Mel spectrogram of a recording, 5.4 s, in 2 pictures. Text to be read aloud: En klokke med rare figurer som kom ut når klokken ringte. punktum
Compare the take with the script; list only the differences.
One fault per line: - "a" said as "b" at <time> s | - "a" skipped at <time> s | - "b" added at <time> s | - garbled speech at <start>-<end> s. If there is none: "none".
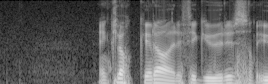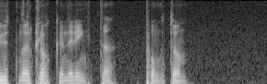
- "med" skipped at 1.5 s
- "kom" skipped at 2.5 s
